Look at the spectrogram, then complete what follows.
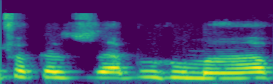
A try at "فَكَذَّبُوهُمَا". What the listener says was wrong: فَكَذَّبُوهُمَا، بوہما نہیں ہوگا. فَكَذَّبُوهُمَا،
